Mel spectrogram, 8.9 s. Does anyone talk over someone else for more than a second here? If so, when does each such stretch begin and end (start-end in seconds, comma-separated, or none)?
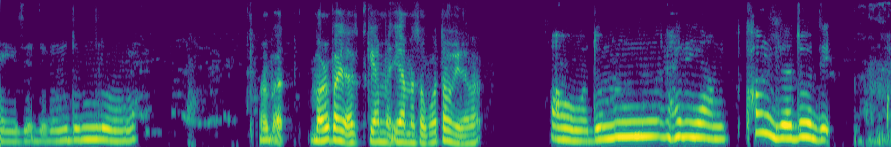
none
